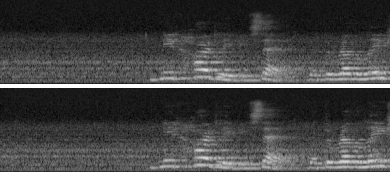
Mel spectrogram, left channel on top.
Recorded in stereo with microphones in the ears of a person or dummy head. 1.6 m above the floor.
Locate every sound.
1.5 s a woman speaking: 15° left (ahead or behind), 1.5 m; by 3.9 s 15° right (ahead or behind), 2 m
